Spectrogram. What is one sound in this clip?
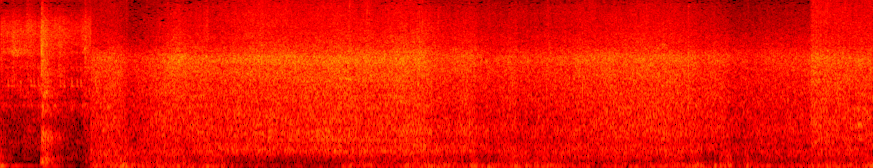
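Small waves wash gently onto a sandy beach.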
